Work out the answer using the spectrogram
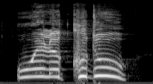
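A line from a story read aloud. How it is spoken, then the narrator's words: Roar. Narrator (French): rugit Alex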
